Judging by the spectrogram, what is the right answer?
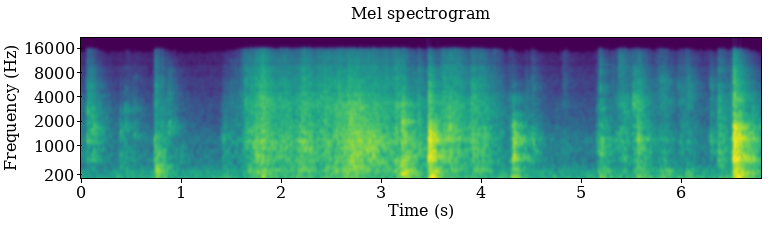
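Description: Faint kitchen clatter: several scattered knocks and bumps, the loudest near the end, with a stretch of hissing noise from about two to three and a half seconds in.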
